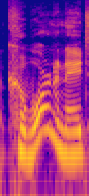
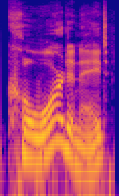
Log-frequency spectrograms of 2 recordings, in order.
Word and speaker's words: coordinate: Notice there are 2 O's there, but they are separate syllables, coordinate, not coordinate. No, don't say that, coordinate. But a lot of people do coordinate. They'll say just coordinate. Right, yeah, they'll say it faster that way. Coordinate is the proper pronunciation, but yes, it sort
